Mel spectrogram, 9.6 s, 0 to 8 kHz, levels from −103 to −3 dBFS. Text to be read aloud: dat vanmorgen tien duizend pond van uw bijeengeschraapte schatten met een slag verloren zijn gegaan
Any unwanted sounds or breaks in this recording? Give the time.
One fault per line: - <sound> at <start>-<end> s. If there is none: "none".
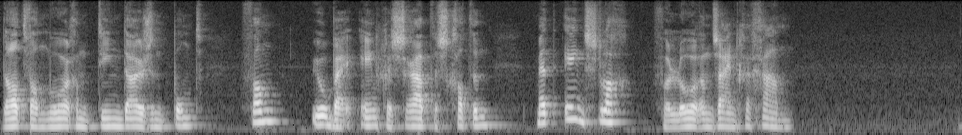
none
